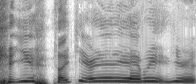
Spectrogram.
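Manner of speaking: imitated yelling. Recounting people yelling at the speaker revving the engine, retelling a yell. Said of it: "yelling at me".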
